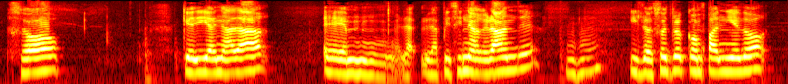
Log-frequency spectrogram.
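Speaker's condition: Down syndrome; adult aged 32

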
